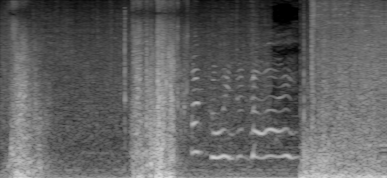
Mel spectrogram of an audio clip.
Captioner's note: Spider-Man whips; Spider-Man thuds; explosion rumbling; glass shattering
